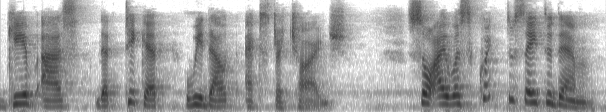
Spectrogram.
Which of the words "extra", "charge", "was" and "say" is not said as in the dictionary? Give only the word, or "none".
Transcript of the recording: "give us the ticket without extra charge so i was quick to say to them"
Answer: was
